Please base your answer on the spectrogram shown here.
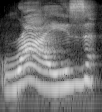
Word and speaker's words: rise: or a voiced consonant, it represents the Z sound. So when mapping rise, you'll map the R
